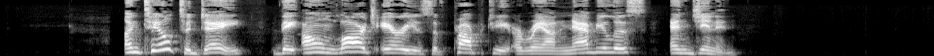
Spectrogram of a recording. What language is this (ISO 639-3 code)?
eng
